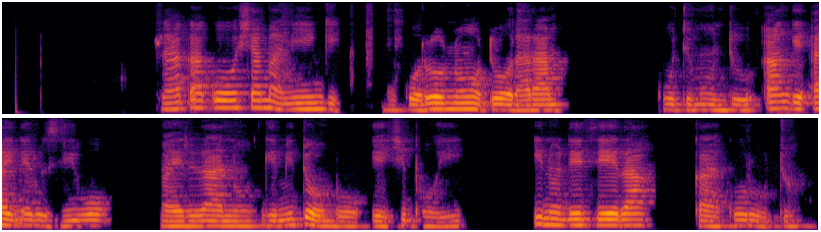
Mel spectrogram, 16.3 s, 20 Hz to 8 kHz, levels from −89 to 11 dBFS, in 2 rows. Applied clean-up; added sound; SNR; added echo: none; none; none; none.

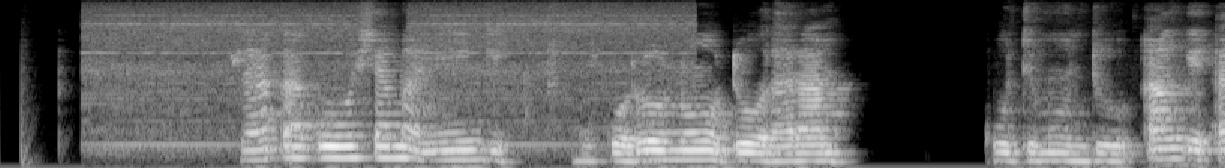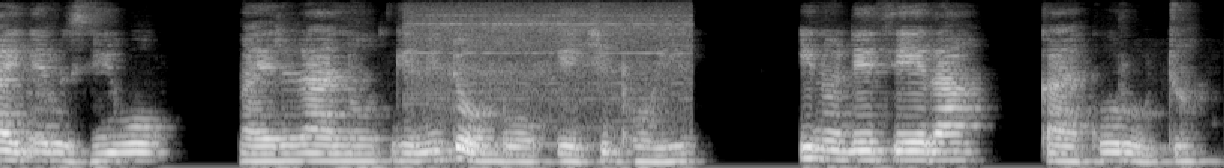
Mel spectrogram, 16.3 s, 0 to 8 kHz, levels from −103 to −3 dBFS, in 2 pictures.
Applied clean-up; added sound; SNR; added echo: none; Domestic sounds, home sounds; 18 dB; reverberation time 0.2 s.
